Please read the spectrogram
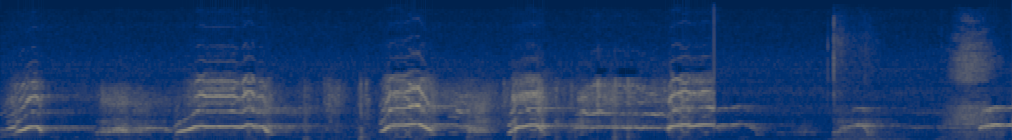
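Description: Chicken squawking over and over, a string of short calls that rise and then hold, about two a second.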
